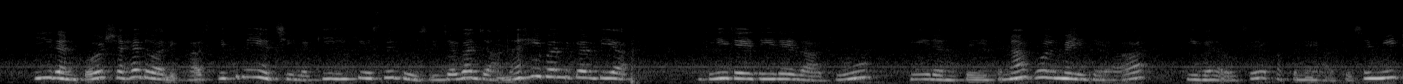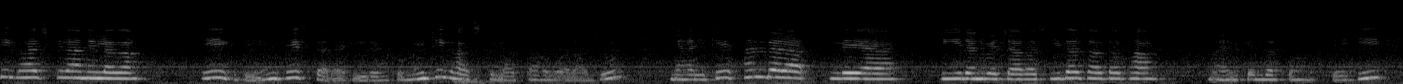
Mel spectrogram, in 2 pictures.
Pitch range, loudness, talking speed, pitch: 230-290 Hz, -32 LUFS, 135 wpm, 265 Hz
